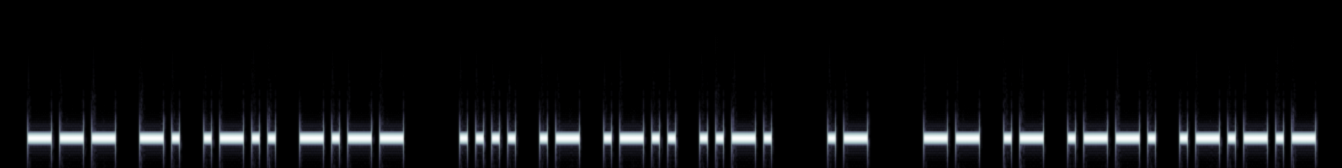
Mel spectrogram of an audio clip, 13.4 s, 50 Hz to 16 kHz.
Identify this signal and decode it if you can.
Morse code, heard as a keyed tone, about 15 wpm, 700 Hz. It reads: ONLY HALF A MAP.
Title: Sentences from Top 1000 Words - Review Part 2 - 15wpm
